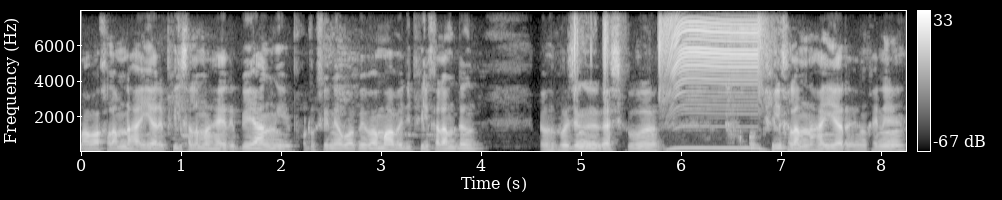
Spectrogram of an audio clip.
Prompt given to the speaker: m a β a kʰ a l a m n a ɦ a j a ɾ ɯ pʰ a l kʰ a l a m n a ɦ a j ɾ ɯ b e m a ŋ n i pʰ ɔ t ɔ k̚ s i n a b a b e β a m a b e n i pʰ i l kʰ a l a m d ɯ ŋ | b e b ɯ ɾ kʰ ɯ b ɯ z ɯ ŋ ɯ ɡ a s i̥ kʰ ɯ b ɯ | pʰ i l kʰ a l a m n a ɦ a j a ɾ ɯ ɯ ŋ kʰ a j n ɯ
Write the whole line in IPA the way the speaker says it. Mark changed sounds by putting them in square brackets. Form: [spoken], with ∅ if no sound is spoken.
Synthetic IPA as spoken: m a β a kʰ a l a m n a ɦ a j a ɾ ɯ pʰ [i] l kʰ a l a m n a ɦ a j ɾ ɯ b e [∅] a ŋ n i pʰ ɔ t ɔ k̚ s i n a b a b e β a m a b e [d] i pʰ i l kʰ a l a m d ɯ ŋ | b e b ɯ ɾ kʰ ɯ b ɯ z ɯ ŋ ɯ ɡ a s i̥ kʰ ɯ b ɯ | pʰ i l kʰ a l a m n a ɦ a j a ɾ ɯ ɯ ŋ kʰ a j n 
